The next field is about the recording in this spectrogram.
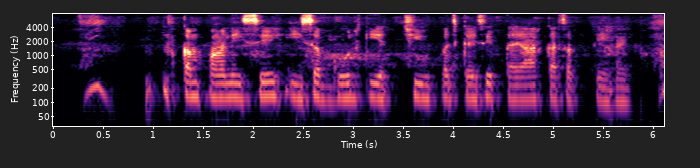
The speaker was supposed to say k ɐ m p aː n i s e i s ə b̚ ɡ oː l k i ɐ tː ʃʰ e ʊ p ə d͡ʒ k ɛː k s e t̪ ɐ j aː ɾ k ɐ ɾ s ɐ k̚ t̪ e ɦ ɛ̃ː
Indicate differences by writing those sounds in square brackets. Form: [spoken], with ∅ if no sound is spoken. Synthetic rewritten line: k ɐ m p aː n i s e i s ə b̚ ɡ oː l k i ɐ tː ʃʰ [i] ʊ p ə d͡ʒ k ɛː [∅] s e t̪ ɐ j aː ɾ k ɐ ɾ s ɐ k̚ t̪ e ɦ ɛ̃ː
